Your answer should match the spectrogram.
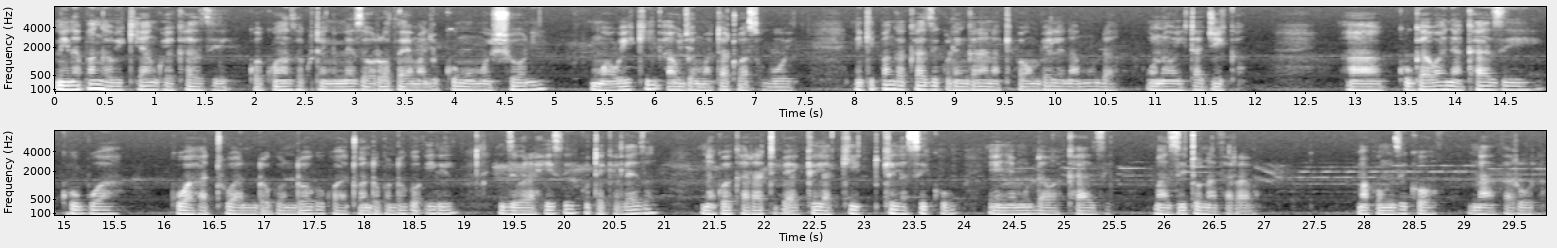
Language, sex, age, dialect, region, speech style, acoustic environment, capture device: Swahili, male, 25-34, Kenya - Nairobi Sheng-influenced, Kenya, happy; relaxed, nature; silence, desktop / Windows / Chrome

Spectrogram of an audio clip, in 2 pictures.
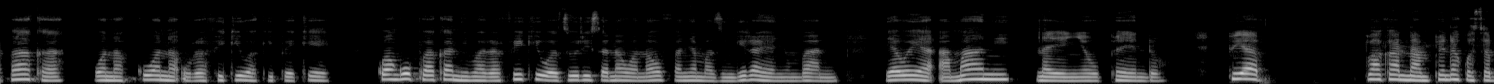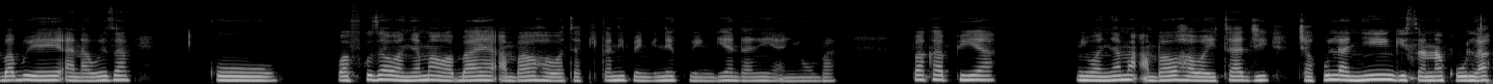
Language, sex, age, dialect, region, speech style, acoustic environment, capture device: Swahili, female, 25-34, Kenya - Nairobi Sheng-influenced, Kenya, happy; excited, people talking; traffic, mobile / Linux / Chrome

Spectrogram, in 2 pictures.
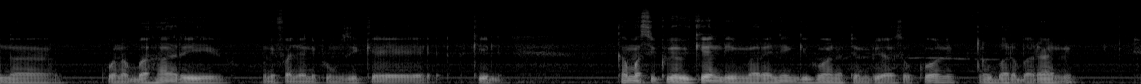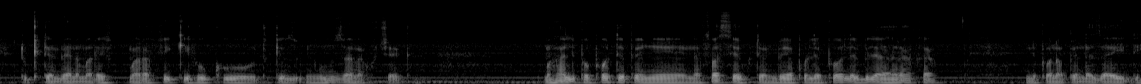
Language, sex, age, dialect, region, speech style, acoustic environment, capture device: Swahili, male, 25-34, Kenya - Mombasa, Kenya, happy; focused; relaxed; excited, silence; nature; appliances, desktop / Windows / Chrome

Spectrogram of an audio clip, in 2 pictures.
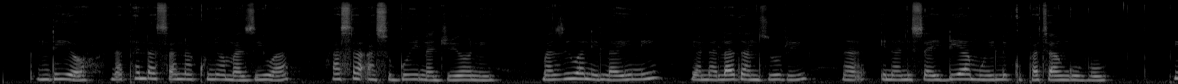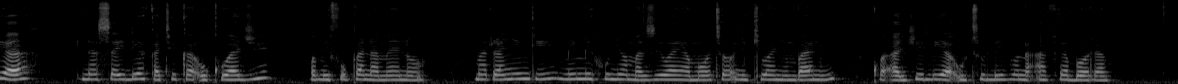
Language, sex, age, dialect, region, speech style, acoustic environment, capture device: Swahili, female, 18-24, Kenya - Nairobi Sheng-influenced, Kenya, relaxed, silence, desktop / Windows / Edge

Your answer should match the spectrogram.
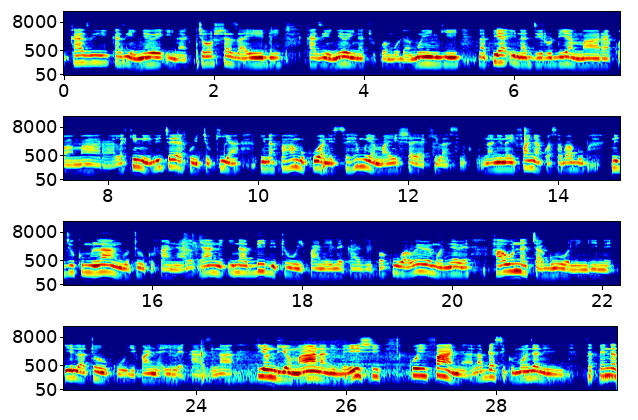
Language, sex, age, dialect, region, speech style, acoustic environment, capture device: Swahili, male, 18-24, Kenya - Nairobi Sheng-influenced, Kenya, happy; relaxed, traffic, desktop / Windows / Chrome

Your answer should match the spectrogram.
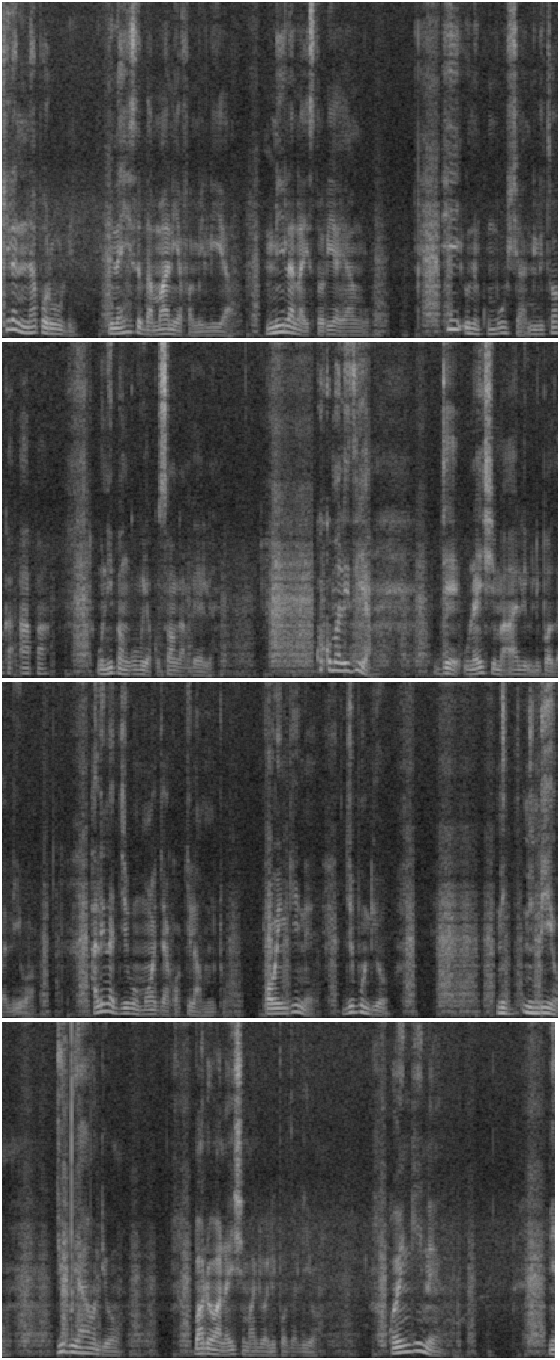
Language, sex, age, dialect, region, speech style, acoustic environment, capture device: Swahili, male, 25-34, Kenya - Nairobi Sheng-influenced, Kenya, relaxed; focused, people talking; nature; traffic; construction; appliances, desktop / Windows / Chrome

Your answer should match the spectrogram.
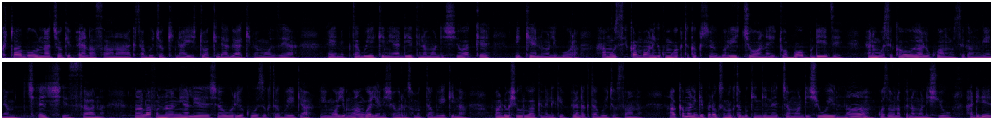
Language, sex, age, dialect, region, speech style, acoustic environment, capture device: Swahili, male, 25-34, Kenya - Mombasa, Kenya, relaxed, silence, desktop / Windows / Chrome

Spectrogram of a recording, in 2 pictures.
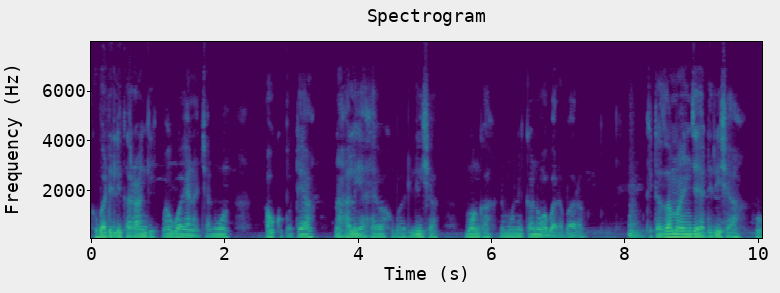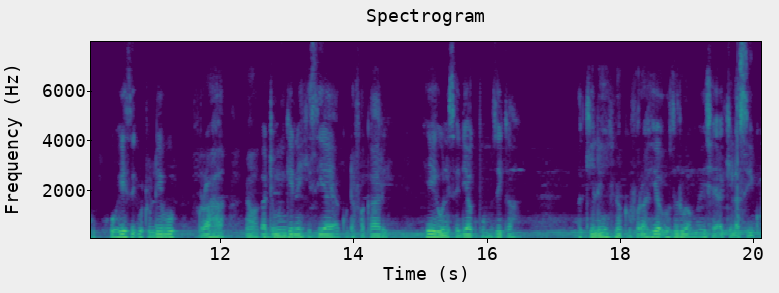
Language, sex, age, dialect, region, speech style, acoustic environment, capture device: Swahili, male, 25-34, Kenya - Nairobi Sheng-influenced, Kenya, tired, appliances, mobile / Linux / Chrome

